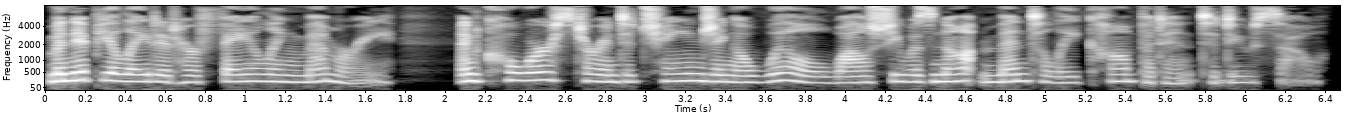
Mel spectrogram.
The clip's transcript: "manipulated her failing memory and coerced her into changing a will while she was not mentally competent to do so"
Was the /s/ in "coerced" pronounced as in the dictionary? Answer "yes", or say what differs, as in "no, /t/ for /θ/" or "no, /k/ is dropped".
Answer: yes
